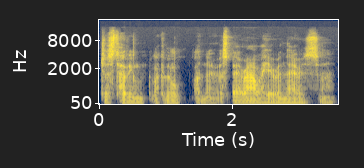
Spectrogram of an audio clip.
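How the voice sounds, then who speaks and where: Croaky, gravelly man with a cold. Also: very deep voice, monotone, a little fast. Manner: rambling, hesitant, with many ums and restarts. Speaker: miniature painter streaming live. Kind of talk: casual live-stream chat while working. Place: home workspace, early morning. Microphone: microphone near the speaker.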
